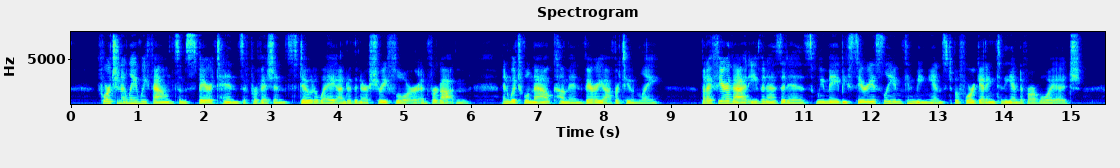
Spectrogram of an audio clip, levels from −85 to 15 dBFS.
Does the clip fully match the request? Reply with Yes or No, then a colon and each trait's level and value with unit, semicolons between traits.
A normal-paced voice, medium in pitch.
Yes: average, 175 wpm; medium, 160 Hz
